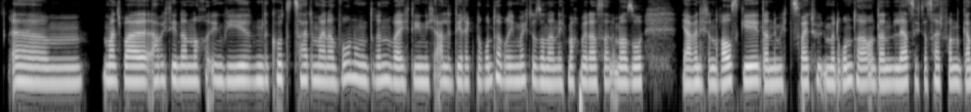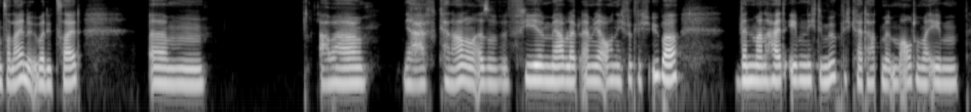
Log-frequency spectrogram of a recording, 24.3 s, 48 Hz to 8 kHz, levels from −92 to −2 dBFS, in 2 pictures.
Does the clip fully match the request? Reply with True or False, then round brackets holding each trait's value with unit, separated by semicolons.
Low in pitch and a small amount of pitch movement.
False (190 Hz; 1.6 semitones)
